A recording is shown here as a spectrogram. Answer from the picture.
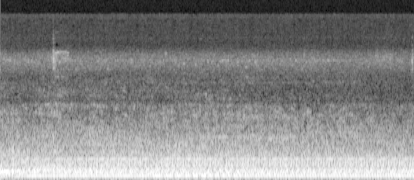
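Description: Steady low rumbling hum with an even, unchanging level.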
